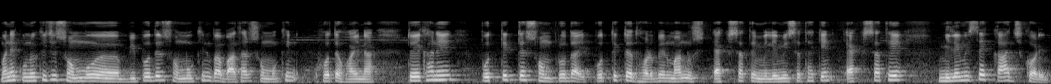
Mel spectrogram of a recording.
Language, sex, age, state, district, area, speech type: Bengali, male, 45-60, West Bengal, Purba Bardhaman, urban, spontaneous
